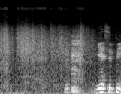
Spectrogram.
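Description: A man's voice, low and indistinct, starting about a second and a half in after a faint lead-in.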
